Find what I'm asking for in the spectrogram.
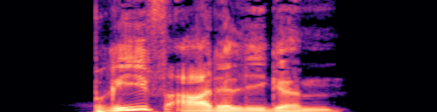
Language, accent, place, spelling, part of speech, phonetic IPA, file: German, Germany, Berlin, briefadeligem, adjective, [ˈbʁiːfˌʔaːdəlɪɡəm], De-briefadeligem.ogg
- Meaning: strong dative masculine/neuter singular of briefadelig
